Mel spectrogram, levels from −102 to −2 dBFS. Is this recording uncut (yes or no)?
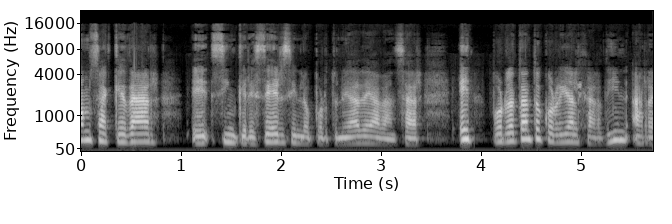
no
